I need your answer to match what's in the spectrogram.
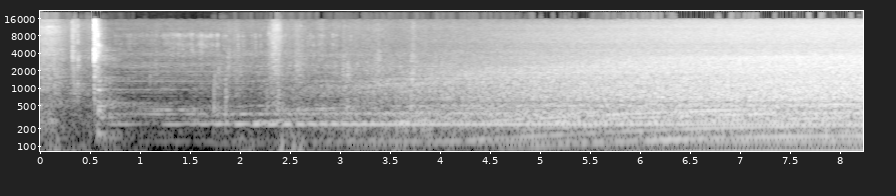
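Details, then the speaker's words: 1950s Patton 18-inch High Velocity fan, 3.2 A GE shaded-pole single-bearing motor, after repair (part pounded out to ease pressure on the inner collar): click, then smooth steady whoosh and low even hum; normal running, the best it has sounded. "I think that's the best it's ever sounded yeah that's much better"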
